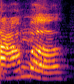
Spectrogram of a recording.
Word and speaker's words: Kamala: Because you can't pronounce her name. Like that. No, it's not. But like Kamala.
